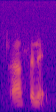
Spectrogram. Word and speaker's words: Azeneth: A-Z-E-N-E-T-H. – A Zenith? – Asenet. – What is it? – Asenet. – Asenet? – Yeah. The H is silent.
